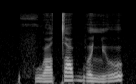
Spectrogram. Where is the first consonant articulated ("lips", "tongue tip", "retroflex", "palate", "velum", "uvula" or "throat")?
lips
